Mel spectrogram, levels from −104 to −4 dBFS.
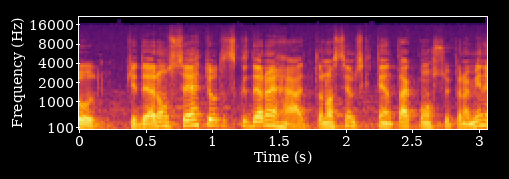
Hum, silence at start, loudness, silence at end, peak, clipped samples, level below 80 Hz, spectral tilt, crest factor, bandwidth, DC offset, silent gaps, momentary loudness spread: none; 0 s; -15 LUFS; 0 s; 0 dBFS; under 0.1%; -44 dBFS; -5 dB/octave; 14 dB; 15.5 kHz; under 0.1%; none; 6 LU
